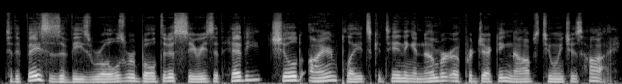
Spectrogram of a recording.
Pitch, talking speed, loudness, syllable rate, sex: 145 Hz, 230 wpm, -17 LUFS, 6.5 syllables/s, male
